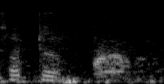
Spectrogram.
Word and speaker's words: sada: Bacanya tulisannya sada, bacanya sodo.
